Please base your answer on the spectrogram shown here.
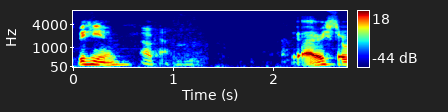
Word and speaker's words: Beheeyem: I think it's Beheeyem. It's Beheeyem.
